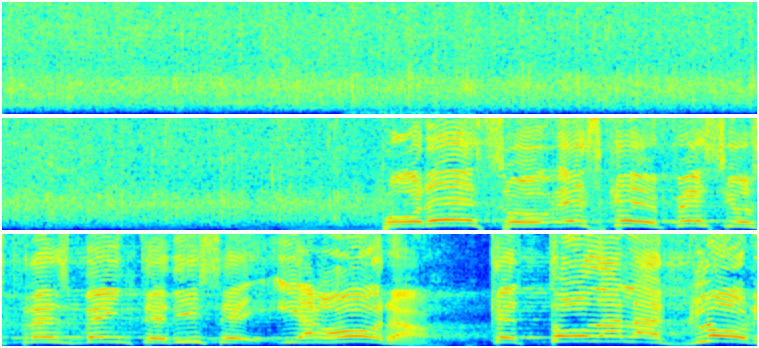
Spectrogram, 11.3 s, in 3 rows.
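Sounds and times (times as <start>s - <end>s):
audience applause: 0.0s - 7.0s
speech: 5.7s - 11.3s.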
